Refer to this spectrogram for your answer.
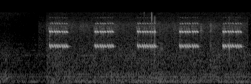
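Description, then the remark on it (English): Five evenly spaced cricket chirps played as a sound effect from a soundboard, each a short bright trill with a clear pause between, heard alone and fairly loud against a quiet background. “It wasn't, but the crickets ended.”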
